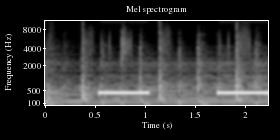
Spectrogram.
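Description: Telephone tone heard while placing a call: two loud, steady mid-pitched beeps, each about half a second long and separated by a pause, over a quieter rhythmic musical background.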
